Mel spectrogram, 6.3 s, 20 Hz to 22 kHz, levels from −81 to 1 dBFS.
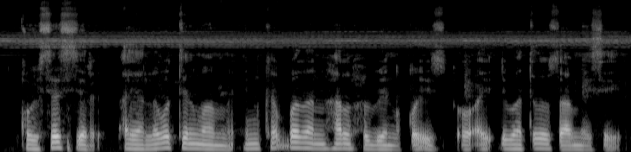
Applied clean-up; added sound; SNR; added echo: none; none; none; none.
